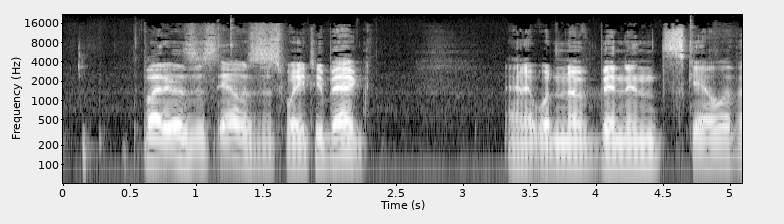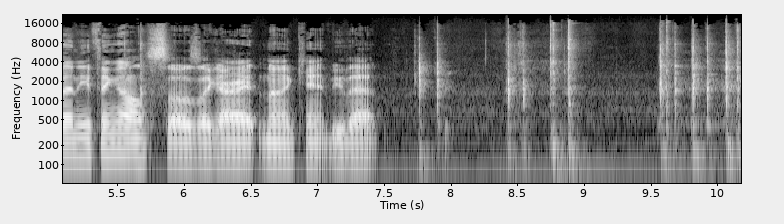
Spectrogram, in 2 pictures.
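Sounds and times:
speech: 0.6s - 2.4s, 3.3s - 7.6s
typing on a new keyboard with mechanical key switches: 7.7s - 9.0s, 9.6s - 10.1s.

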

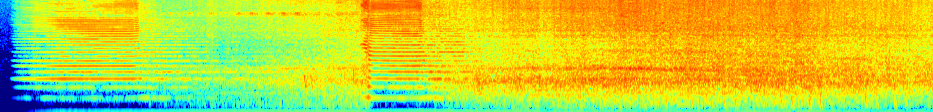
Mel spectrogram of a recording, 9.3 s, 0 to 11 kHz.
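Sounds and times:
train horn blaring: 0.1s - 2.3s, 3.6s - 4.7s
train wheels and carriages rumbling past: 0.3s - 9.3s.

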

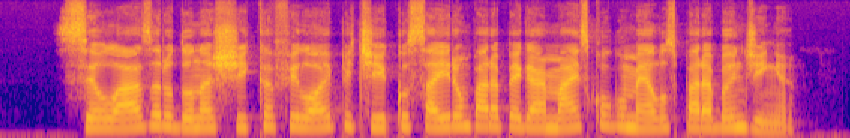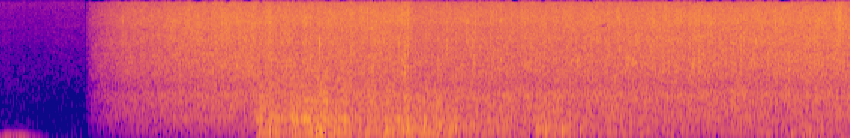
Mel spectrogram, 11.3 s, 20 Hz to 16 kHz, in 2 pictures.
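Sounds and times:
speech: 0.5s - 5.4s
steady hissing rain pouring down: 6.3s - 11.3s
low rumble of thunder: 7.3s - 11.3s.

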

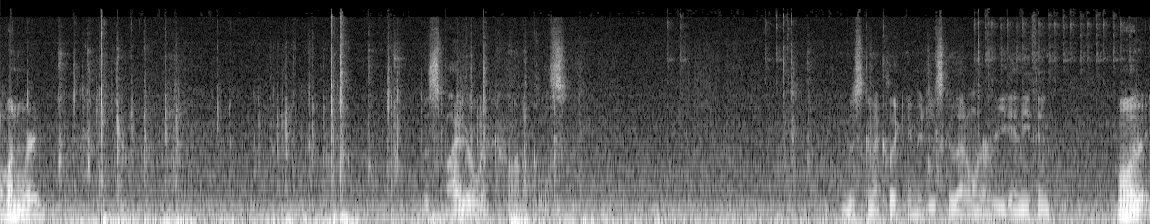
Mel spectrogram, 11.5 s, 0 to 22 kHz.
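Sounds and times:
speech: 0.0s - 0.6s, 4.2s - 5.7s, 8.4s - 10.6s, 11.2s - 11.4s
typing on a computer keyboard while entering a search: 0.6s - 5.6s, 7.6s - 8.2s, 9.6s - 11.3s.

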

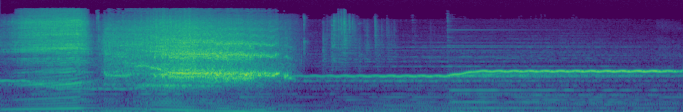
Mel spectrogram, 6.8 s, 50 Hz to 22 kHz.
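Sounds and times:
car tires skidding during hard braking: 0.0s - 3.1s
rising car engine whine: 0.0s - 6.8s.

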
